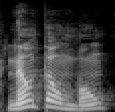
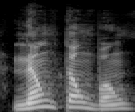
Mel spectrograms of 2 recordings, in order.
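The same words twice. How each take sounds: The two takes are said the same way.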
